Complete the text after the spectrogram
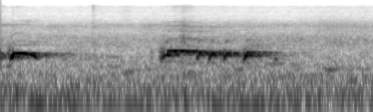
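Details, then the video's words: A local zebra dove singing in a contest gives a brief trilled coo, followed after a pause by a longer rolling phrase of quick soft notes. "Burung perkutut lokal adu suara"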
